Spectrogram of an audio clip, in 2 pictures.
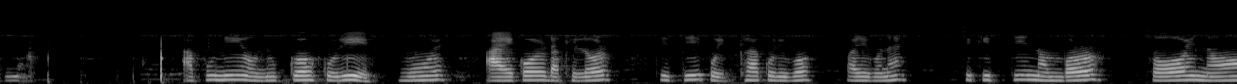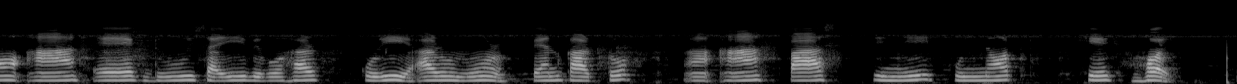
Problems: none marked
